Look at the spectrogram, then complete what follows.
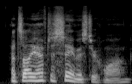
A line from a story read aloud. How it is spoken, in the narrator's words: asked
